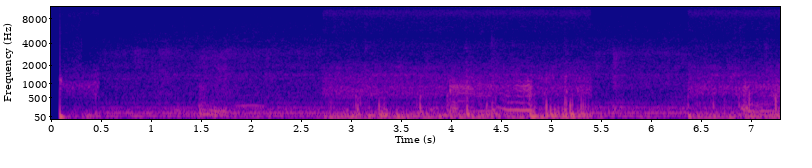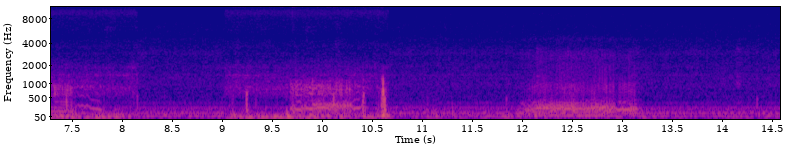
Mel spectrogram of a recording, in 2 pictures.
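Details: Betty, a 20 lb house cat taking a nap, snores softly in low, breathy rasps that come in slow bursts every two to three seconds, with quiet stillness between breaths.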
